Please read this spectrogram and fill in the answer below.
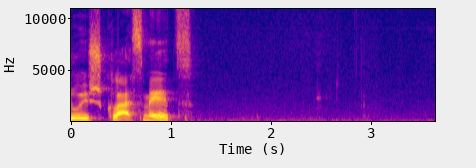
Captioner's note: pauses 8 seconds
